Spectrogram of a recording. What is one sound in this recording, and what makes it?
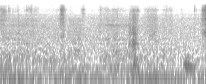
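Playing cards tap softly as a deck is set down on a table.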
